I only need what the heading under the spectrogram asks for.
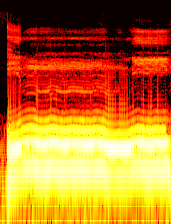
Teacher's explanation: Inni nun bertasydid harus ditahan. In tahan ya dua harakat.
